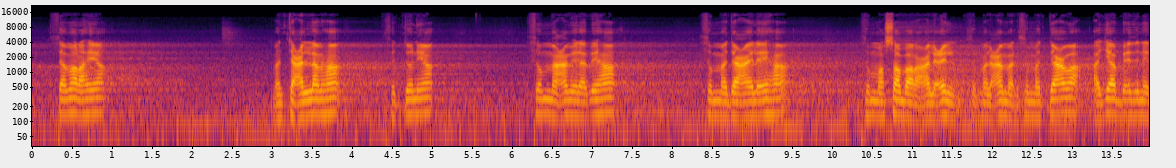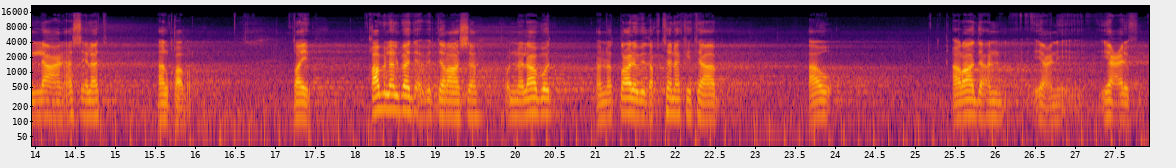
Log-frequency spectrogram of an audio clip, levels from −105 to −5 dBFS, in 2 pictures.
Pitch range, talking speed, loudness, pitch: 125-150 Hz, 90 wpm, -25 LUFS, 135 Hz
